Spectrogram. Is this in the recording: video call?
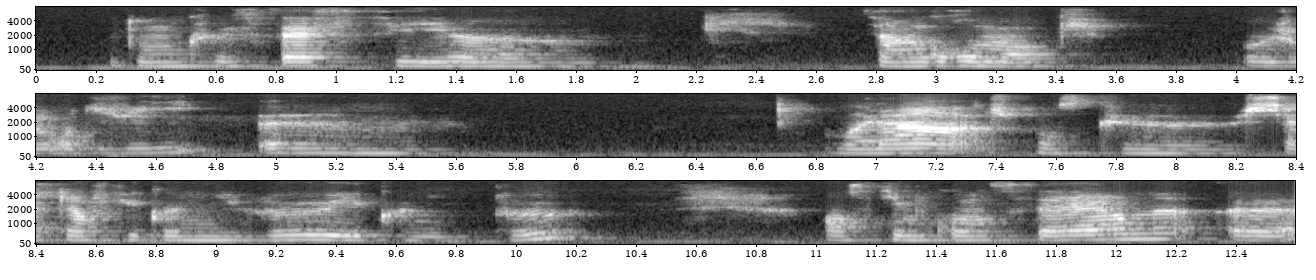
yes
